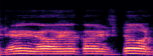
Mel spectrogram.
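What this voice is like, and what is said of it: Heavy, tooth-clenched old-fashioned accent. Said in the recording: “It was that heavily accented ... Like tooth clenched type of accent.”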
